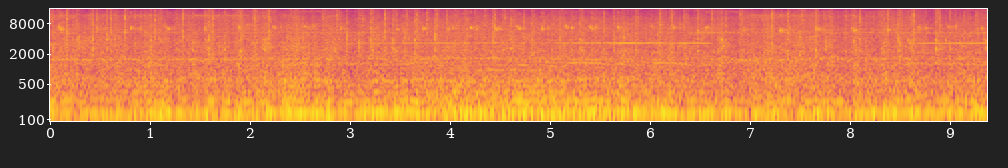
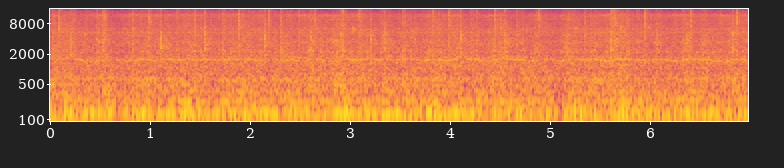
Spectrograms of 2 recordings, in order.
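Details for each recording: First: Fox-body Mustang V8 after setting distributor timing and reconnecting the TFI plug, during thermostat install: smooth, even idle with steady low burble, no misses or knocks, running better than before. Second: Fox Mustang V8 idling while warming up after thermostat install, oil pressure steady: lumpy idle with light, fast clacking in time with the engine from the valvetrain, owner suspects stock rockers.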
